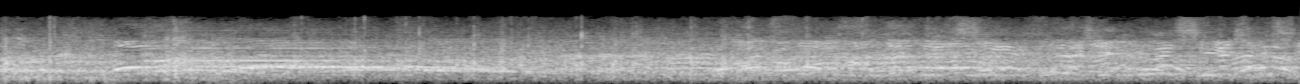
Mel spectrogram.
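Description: Spectators in a sports hall shouting and talking at once during a kickboxing bout, many voices overlapping.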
